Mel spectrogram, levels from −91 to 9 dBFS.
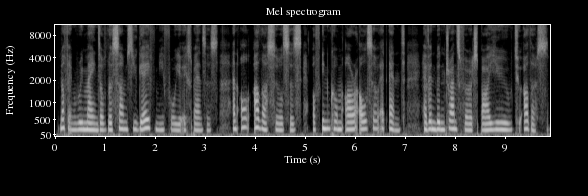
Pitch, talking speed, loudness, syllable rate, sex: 205 Hz, 170 wpm, -20 LUFS, 5.0 syllables/s, female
